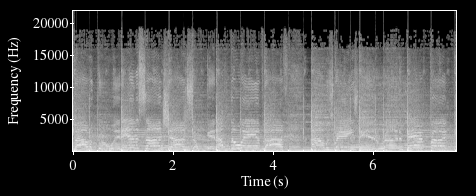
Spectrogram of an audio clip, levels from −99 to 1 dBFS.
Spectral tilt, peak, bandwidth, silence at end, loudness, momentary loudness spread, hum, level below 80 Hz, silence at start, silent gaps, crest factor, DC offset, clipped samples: -4 dB/octave; 0 dBFS; 19.5 kHz; 0 s; -11 LUFS; 2 LU; none; -18 dBFS; 0 s; none; 12 dB; under 0.1%; 0.3%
